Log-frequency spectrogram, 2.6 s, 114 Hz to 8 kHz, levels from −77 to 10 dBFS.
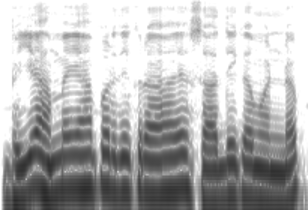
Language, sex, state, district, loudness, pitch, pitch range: Hindi, male, Delhi, New Delhi, -13 LUFS, 155 Hz, 135-170 Hz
